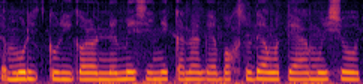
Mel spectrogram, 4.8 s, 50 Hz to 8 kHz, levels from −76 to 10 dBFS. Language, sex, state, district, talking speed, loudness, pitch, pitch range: Chakma, female, Tripura, Unakoti, 150 wpm, -16 LUFS, 235 Hz, 230-245 Hz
